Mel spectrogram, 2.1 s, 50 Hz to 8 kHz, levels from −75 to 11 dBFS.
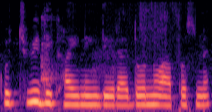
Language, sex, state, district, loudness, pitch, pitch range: Hindi, female, Himachal Pradesh, Shimla, -13 LUFS, 195 Hz, 190-215 Hz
